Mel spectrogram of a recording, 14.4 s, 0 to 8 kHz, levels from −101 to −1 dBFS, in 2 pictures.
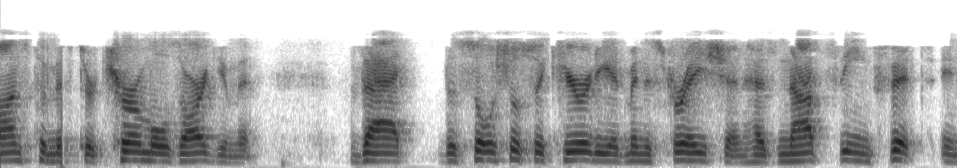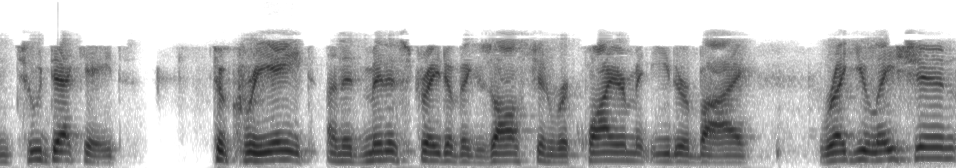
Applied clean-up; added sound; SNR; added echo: neural mask model Resemble Enhance denoiser.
